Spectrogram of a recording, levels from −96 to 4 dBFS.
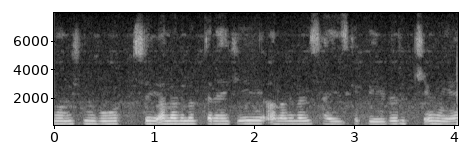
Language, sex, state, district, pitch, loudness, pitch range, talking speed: Hindi, female, Punjab, Fazilka, 200 Hz, -18 LUFS, 195-205 Hz, 205 wpm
